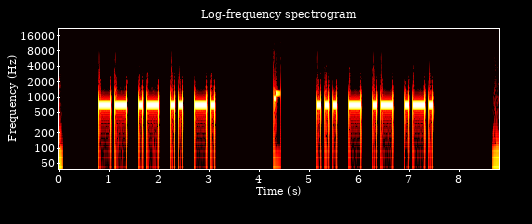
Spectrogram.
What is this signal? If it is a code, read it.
Morse code, heard as a keyed tone, about 15 wpm, 700 Hz. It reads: MAIN STAR
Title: Sentences from Top 1000 Words - Review Part 2 - New Word Drill - 15wpm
